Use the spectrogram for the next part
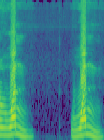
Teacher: স্পষ্ট করে গুন্নাহ ছাড়া বলতে হবে ওয়ান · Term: ইজহার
